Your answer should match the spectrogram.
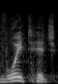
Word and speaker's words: Vujicic: His last name is spelled V-U-G-I-C-I-C. So I don't know how you get Vujicic out of that, but that's how you pronounce his name.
